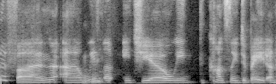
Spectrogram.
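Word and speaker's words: itch.io: really a lot of fun uh we love ichio we constantly debate on how to pronounce it i say ichio which is the correct way no h dot io got it don't worry no one says it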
